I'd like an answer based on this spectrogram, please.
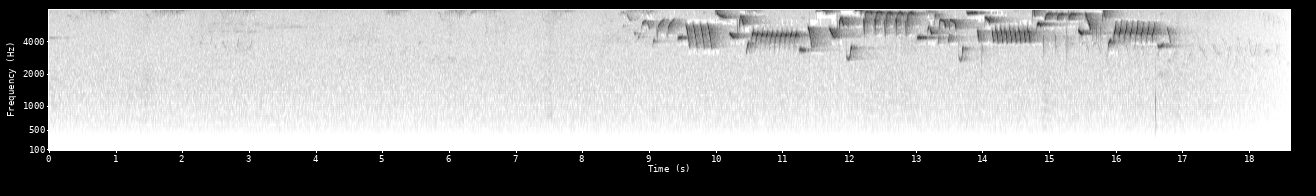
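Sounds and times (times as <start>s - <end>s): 
wren singing: 8.6s - 18.5s.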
